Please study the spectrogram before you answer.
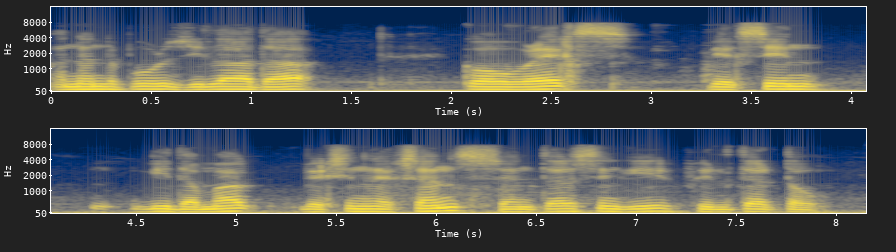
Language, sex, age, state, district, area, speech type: Manipuri, male, 60+, Manipur, Churachandpur, urban, read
